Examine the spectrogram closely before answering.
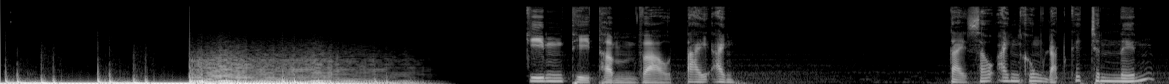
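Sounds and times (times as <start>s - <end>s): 
heartbeat sound effect quickening: 0.0s - 4.0s
speech: 5.3s - 7.4s, 9.5s - 11.6s.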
